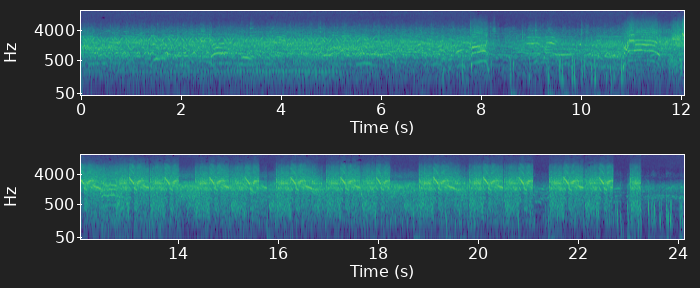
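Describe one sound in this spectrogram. A large crowd shouts and screams in panic.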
